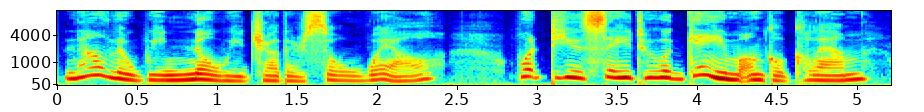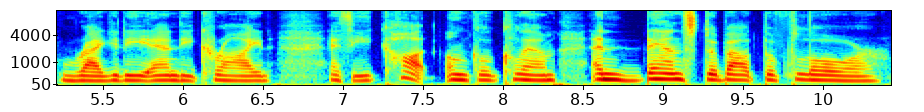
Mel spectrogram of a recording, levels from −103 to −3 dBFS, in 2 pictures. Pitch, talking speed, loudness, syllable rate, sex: 195 Hz, 175 wpm, -17 LUFS, 4.2 syllables/s, female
